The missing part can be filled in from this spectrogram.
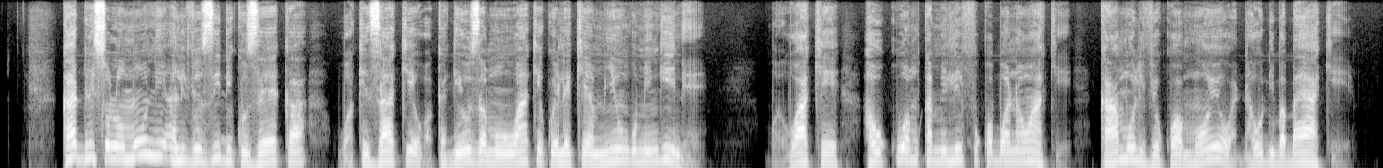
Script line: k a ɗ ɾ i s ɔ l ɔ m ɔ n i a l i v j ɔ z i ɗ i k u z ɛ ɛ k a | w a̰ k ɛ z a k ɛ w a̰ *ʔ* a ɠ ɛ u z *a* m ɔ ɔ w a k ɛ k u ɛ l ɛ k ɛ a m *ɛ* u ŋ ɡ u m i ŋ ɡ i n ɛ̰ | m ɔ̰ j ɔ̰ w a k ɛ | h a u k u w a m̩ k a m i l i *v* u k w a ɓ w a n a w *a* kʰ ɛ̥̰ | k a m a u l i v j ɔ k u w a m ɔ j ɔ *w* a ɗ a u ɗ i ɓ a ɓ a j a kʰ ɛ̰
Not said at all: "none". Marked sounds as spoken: k, a, i, f, a, w

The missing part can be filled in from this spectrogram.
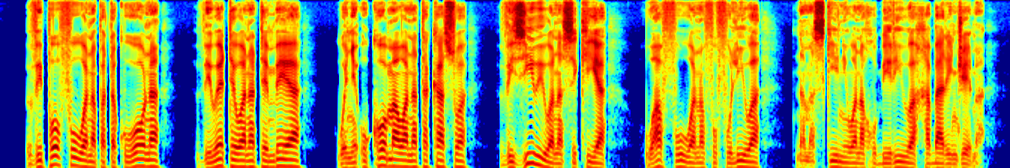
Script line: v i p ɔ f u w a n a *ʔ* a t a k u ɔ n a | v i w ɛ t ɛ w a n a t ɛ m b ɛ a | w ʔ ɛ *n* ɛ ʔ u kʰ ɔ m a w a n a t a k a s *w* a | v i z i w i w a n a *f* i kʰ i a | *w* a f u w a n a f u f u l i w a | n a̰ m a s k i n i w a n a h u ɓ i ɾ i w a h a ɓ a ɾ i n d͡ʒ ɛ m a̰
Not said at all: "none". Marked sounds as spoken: p, ɲ, w, s, w

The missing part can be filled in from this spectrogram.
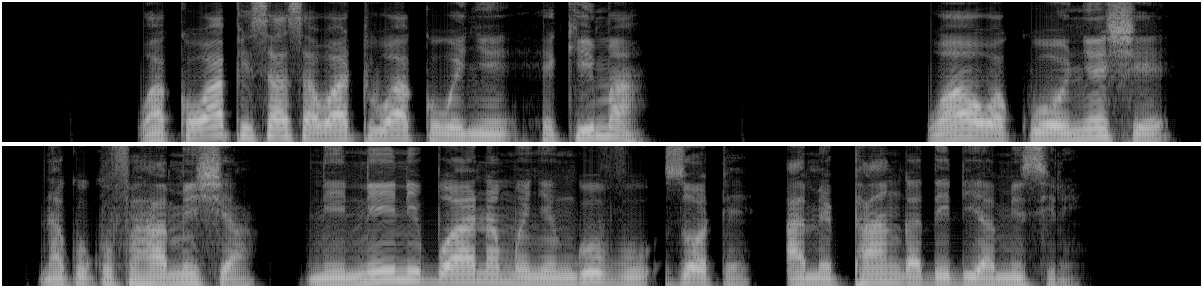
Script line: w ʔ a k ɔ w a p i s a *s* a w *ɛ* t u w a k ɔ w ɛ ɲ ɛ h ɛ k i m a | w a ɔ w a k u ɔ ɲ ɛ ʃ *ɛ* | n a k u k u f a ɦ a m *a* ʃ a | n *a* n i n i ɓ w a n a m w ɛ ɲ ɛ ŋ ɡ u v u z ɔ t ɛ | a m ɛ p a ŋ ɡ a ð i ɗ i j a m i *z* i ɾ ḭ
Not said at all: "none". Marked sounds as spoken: s, a, ɛ, i, i, s

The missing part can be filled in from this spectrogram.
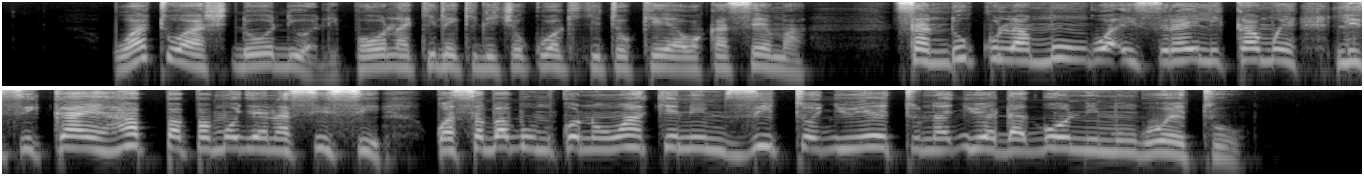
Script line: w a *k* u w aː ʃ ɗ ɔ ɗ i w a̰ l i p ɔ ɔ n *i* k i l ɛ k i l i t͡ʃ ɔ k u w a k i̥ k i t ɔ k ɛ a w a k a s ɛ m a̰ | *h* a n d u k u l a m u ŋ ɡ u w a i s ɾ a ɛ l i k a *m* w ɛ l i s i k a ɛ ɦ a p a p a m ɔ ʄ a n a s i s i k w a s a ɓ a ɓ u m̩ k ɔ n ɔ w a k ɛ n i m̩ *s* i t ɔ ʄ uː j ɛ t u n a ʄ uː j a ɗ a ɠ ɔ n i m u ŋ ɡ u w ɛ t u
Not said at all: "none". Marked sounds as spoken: t, a, s, m, z

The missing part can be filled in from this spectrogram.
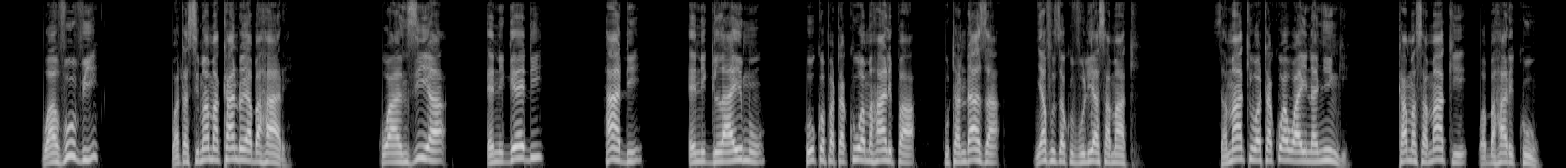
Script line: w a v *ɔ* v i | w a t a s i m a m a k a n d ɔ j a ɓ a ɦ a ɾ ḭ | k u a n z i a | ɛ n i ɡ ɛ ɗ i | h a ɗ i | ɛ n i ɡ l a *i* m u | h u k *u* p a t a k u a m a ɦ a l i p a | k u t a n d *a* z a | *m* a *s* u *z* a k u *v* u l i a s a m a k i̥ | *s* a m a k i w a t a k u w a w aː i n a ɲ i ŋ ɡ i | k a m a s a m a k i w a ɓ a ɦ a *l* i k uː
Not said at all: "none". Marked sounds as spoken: u, i, ɔ, a, ɲ, f, z, v, s, ɾ

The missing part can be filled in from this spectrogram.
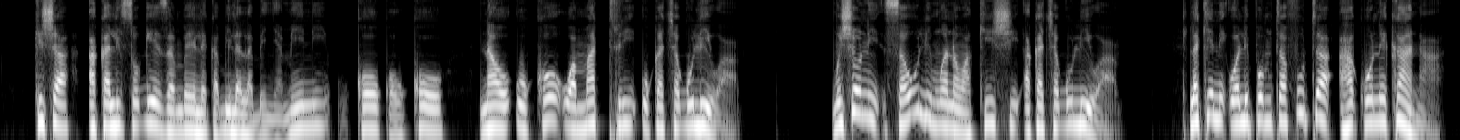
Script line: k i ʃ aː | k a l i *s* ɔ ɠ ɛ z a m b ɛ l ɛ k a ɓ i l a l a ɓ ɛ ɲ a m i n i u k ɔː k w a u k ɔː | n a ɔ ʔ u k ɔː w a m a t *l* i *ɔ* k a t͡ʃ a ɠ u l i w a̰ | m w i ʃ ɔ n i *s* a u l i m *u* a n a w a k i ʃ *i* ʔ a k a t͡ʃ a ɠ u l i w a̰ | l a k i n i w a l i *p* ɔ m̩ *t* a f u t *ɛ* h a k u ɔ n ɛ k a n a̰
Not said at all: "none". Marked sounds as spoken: s, ɾ, u, s, w, i, p, t, a

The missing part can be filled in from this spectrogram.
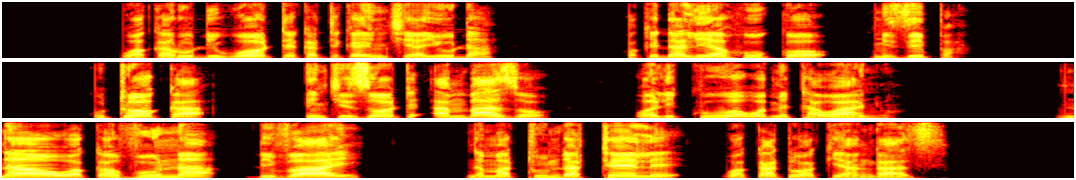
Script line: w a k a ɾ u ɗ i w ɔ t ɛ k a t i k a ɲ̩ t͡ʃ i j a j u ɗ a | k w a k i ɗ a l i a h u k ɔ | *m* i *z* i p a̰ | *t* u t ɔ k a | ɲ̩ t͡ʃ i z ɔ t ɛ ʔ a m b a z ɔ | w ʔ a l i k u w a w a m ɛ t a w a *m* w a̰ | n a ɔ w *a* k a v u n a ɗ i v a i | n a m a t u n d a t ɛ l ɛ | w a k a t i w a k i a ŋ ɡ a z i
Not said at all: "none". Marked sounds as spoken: m, z, k, ɲ, a

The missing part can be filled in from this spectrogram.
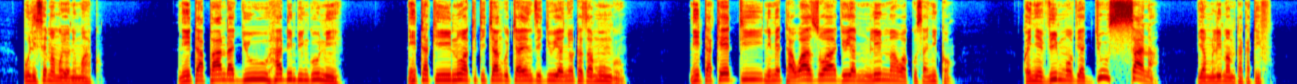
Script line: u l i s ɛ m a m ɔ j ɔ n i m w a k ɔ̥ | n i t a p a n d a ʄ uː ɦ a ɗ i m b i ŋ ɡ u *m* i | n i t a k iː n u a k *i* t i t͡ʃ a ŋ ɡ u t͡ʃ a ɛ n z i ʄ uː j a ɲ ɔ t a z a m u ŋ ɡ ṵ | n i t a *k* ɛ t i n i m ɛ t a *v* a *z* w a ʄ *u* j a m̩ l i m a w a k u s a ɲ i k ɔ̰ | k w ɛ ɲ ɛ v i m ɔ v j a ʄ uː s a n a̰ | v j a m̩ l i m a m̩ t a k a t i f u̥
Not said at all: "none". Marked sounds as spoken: n, i, k, w, z, uː

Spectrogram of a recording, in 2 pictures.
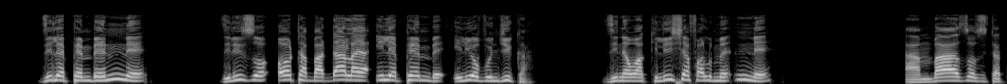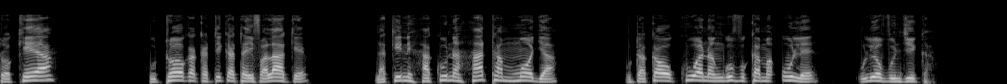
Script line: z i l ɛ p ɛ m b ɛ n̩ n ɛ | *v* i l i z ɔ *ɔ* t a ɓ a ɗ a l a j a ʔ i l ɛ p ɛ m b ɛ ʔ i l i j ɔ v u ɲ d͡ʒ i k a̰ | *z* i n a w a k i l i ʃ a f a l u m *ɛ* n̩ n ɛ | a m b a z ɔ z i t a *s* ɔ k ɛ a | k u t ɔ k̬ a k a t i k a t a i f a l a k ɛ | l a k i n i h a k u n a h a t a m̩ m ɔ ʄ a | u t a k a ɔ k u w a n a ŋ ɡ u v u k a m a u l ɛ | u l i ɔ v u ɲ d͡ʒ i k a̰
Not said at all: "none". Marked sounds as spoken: z, ɔ, z, ɛ, t

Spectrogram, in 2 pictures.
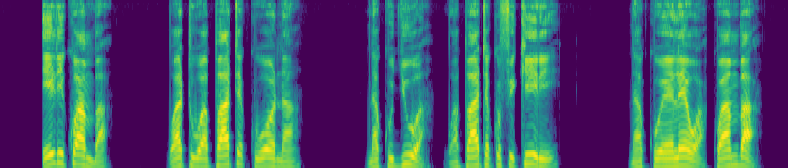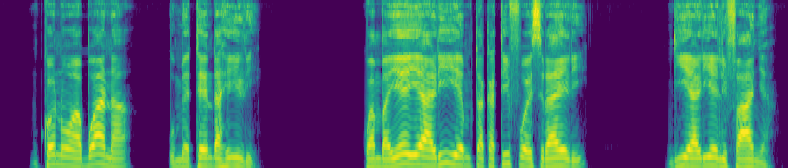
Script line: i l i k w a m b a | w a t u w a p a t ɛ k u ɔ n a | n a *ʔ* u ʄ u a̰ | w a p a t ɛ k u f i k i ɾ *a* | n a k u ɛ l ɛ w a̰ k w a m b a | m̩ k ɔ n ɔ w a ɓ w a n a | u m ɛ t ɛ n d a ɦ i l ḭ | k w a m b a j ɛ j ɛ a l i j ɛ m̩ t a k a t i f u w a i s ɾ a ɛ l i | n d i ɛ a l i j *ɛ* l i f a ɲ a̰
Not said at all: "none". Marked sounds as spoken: k, i, ɛ

